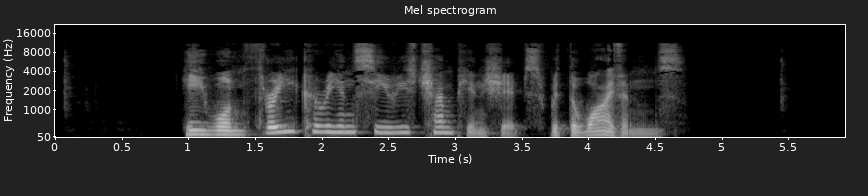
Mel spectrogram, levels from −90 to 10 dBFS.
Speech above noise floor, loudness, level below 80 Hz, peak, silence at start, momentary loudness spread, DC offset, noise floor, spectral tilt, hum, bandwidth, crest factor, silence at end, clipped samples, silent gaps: over 65 dB; -25 LUFS; -56 dBFS; -6 dBFS; 1 s; 14 LU; under 0.1%; under -90 dBFS; -5 dB/octave; none; 11.5 kHz; 22 dB; 1.25 s; under 0.1%; none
